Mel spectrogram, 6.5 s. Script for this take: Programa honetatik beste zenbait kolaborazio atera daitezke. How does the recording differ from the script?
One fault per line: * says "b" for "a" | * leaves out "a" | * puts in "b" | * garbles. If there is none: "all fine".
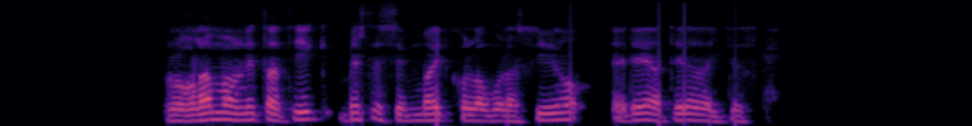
* puts in "ere"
